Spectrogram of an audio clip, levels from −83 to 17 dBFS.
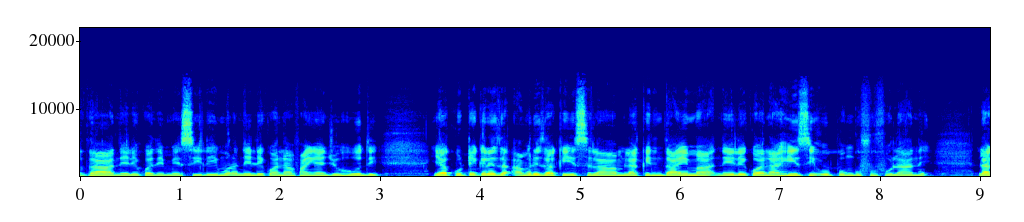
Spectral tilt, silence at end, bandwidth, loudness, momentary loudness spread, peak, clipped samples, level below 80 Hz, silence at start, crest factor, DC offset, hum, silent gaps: -5.5 dB/octave; 0 s; 14 kHz; -29 LUFS; 7 LU; -14 dBFS; under 0.1%; -74 dBFS; 0 s; 16 dB; under 0.1%; none; none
